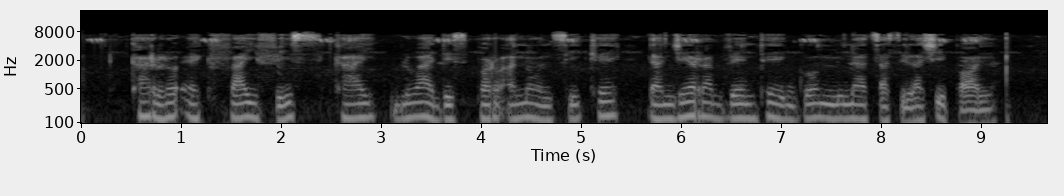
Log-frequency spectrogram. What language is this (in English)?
Esperanto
